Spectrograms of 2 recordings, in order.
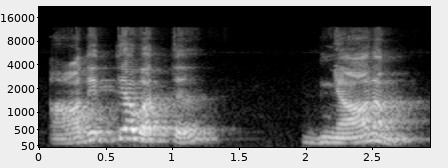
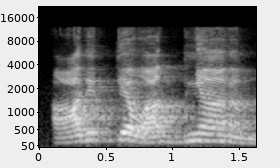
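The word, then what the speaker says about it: आदित्यवत् ज्ञानम्: But while pronouncing, we should never pronounce it as Adityavat Adityavajnanam. No, it is not Ajnanam. So, while pronouncing itself, you have to bring that ta somehow. Adityavat means like sun, brilliant like sun.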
